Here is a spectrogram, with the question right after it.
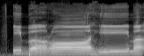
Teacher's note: اب یہاں ابراہیم بے با قلقلہ ہے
